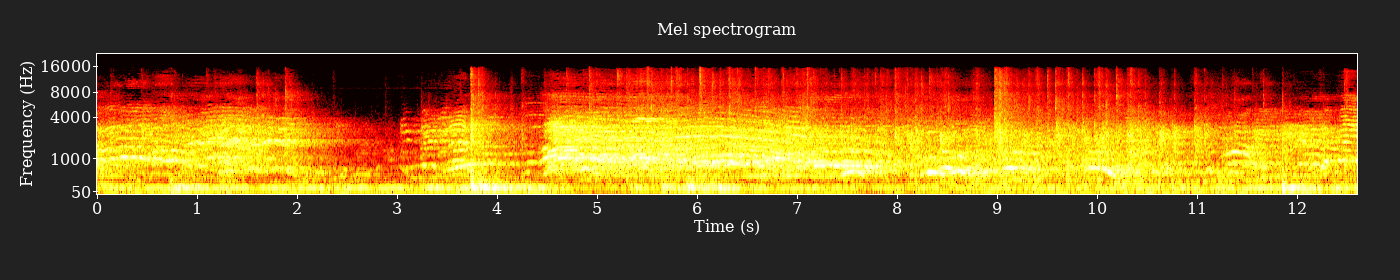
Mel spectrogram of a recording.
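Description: Young women shout and call to each other in a large echoing gym.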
